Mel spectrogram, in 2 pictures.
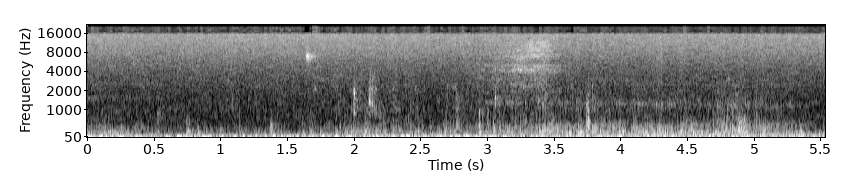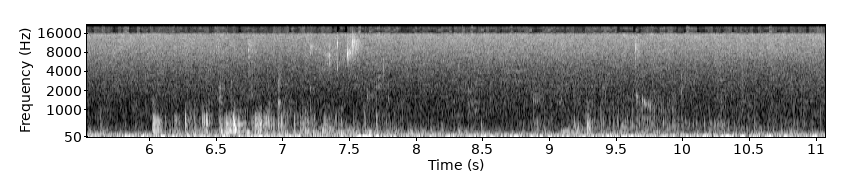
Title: Stomach growl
